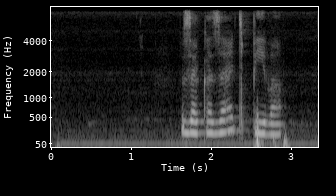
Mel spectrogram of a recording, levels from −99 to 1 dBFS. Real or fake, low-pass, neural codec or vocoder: real; 7.2 kHz; none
